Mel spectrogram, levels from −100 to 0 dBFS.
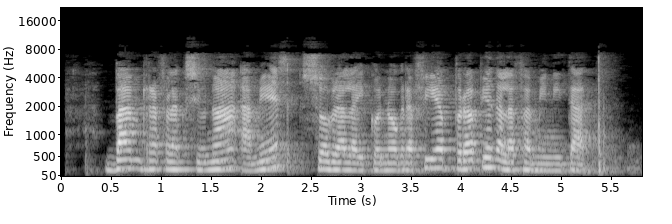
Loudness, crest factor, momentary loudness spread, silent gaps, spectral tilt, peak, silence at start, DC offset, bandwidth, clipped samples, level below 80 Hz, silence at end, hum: -18 LUFS; 20 dB; 7 LU; none; -4.5 dB/octave; 0 dBFS; 0.45 s; under 0.1%; 7.4 kHz; under 0.1%; -66 dBFS; 0.1 s; none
